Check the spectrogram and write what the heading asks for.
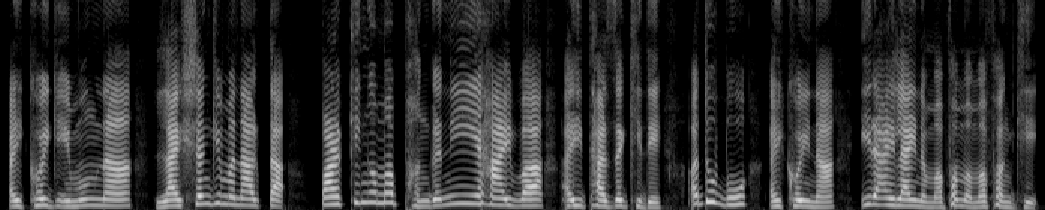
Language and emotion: Manipuri, surprised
